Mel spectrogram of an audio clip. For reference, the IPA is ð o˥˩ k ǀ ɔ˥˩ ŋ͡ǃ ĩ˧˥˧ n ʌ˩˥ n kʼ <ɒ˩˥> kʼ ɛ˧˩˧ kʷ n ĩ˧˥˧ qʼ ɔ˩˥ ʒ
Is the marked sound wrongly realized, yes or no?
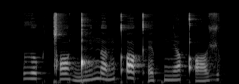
yes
